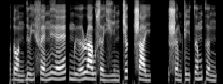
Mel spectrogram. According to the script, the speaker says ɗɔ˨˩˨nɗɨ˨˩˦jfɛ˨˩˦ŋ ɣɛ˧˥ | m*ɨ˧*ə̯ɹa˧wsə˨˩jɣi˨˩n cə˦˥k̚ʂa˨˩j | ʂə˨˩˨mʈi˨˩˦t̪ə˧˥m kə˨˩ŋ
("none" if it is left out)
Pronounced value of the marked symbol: ɨ˨˩˦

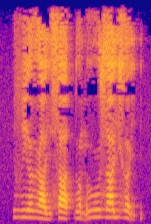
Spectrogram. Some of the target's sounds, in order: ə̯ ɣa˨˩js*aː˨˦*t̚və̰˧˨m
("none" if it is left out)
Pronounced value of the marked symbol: aː˨˩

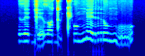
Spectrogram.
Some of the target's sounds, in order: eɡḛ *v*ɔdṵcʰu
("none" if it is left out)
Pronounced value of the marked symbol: ð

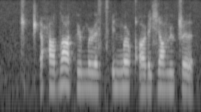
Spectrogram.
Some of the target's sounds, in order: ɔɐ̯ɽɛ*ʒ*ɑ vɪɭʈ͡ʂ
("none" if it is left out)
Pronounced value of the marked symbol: ɕ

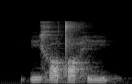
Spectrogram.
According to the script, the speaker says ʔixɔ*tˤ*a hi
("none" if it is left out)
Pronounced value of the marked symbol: tˤ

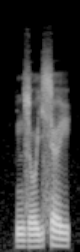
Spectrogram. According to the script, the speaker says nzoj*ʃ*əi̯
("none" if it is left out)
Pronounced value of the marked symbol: s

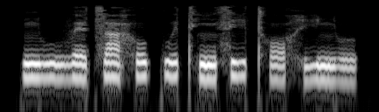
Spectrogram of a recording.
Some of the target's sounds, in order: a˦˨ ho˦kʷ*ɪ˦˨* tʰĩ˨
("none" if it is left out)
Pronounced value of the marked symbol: ɪ˦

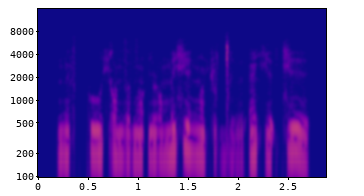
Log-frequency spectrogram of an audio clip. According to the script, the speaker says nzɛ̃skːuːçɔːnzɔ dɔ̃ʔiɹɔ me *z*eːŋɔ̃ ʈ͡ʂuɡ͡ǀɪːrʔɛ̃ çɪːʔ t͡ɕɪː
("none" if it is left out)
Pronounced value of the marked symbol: ɕ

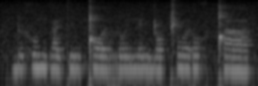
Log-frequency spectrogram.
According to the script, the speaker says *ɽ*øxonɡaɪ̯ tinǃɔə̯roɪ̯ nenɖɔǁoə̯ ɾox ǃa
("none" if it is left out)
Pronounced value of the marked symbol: ɖ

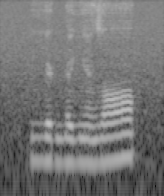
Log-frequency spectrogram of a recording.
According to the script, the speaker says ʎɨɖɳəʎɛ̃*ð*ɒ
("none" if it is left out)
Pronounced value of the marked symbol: ð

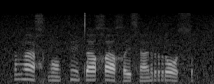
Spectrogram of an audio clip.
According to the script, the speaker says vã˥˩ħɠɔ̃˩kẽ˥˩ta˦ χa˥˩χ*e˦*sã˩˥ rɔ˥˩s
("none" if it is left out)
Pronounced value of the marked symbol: e˩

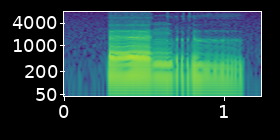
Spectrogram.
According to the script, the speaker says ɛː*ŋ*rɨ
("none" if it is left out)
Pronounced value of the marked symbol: ŋ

